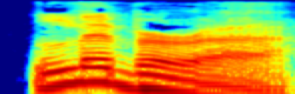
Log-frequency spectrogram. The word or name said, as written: libera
